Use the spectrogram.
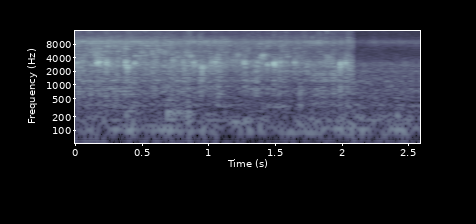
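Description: Chopped onion hitting hot oil in a wok while cooking spinach with shrimp, a loud crackling sizzle with spitting pops that drops to a quieter, even frying hiss.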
